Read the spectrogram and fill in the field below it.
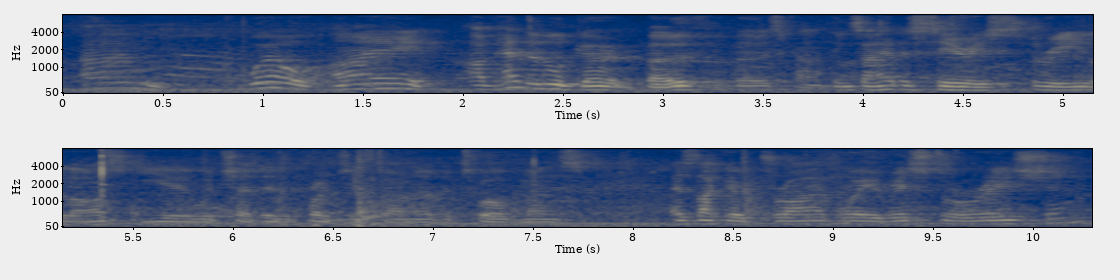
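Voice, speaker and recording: Over noticeable background noise and audible room echo, a man of medium pitch talks at a moderate pace with lively intonation. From South Africa. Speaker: Land Rover enthusiast. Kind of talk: live podcast interview. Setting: beer tent at a show with live audience. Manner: halting.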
